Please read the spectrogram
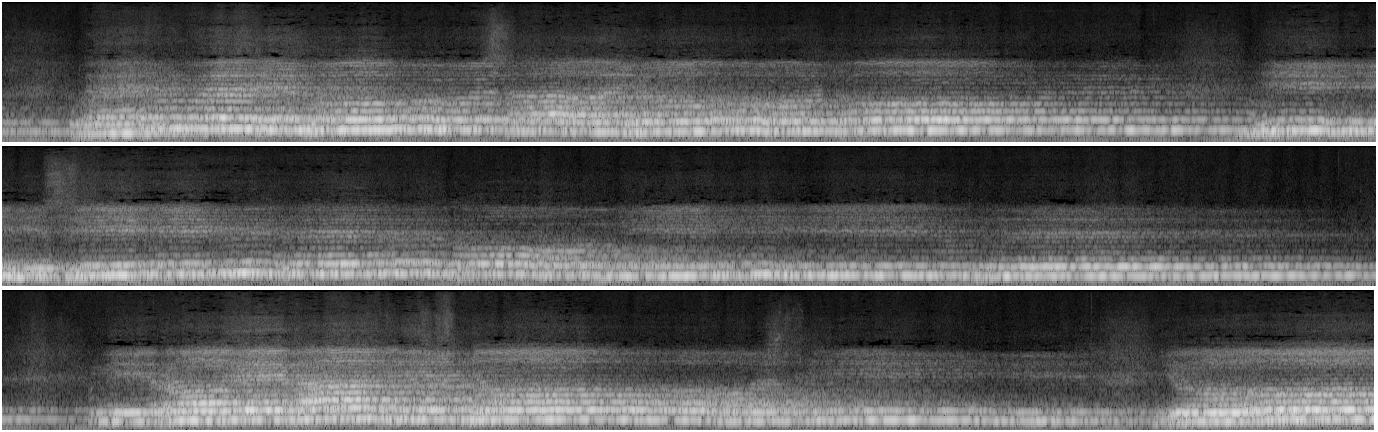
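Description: Background music of slow vocal chant: long-held sung notes in phrases, with short pauses between phrases.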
